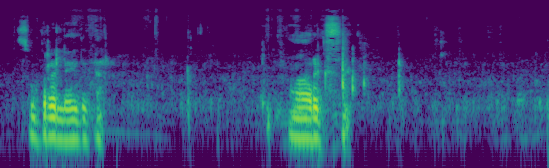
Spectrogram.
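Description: Stiff paper boards rustle and tap as they are handled.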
